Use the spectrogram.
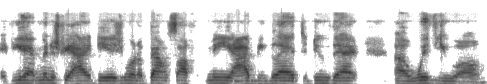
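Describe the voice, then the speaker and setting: A man's dark, mellow tone in an American accent, medium pitch with monotone, flat intonation, big swings in loudness and a fairly quick pace. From Kentucky, US (Jessamine County near Lexington). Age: 20s. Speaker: pastor. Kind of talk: workshop presentation. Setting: hybrid in-person and video session.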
